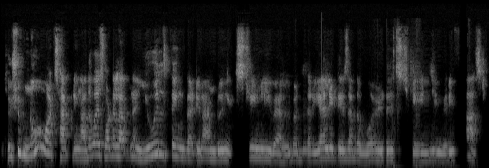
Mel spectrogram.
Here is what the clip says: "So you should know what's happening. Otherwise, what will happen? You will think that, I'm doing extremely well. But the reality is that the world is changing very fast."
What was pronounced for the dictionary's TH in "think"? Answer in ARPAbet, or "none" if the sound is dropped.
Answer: T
